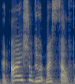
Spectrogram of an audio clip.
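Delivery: high, loud determined hen; plucky little hen; resigned hen. Acted. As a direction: say it like a hen who gives up asking. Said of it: "answered the good little red hen".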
